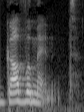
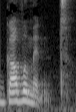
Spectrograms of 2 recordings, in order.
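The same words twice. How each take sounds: The two takes are said the same way.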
